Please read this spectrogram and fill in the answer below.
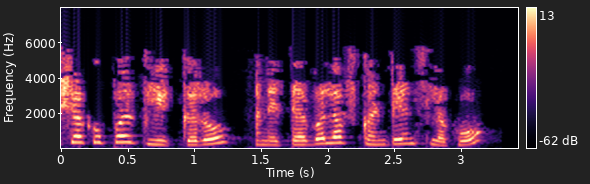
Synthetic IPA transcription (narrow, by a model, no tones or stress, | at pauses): ɕakupəɾklikːəɾoəneʈebəlɔfkəɳʈensləkʰo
